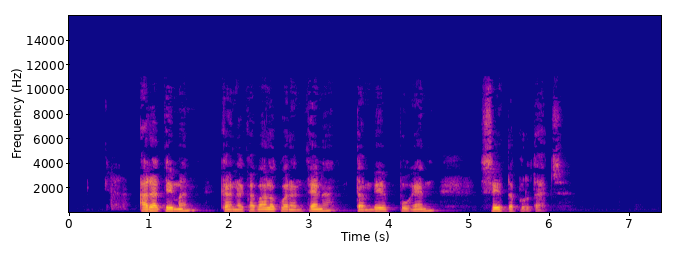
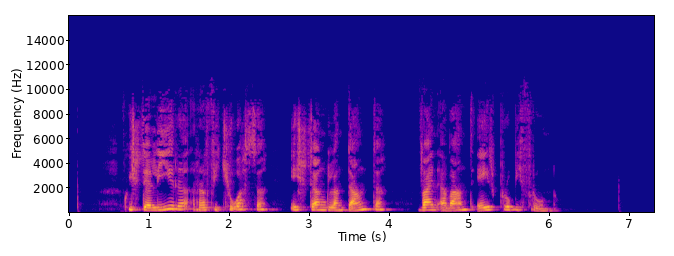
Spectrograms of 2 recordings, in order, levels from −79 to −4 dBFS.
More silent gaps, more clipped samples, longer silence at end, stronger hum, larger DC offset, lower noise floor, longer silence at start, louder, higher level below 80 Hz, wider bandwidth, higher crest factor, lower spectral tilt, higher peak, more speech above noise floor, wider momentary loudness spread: neither; neither; about the same, 1.25 s vs 1.25 s; neither; neither; second, -76 dBFS vs -80 dBFS; second, 0.5 s vs 0.7 s; about the same, -23 LUFS vs -24 LUFS; about the same, -72 dBFS vs -74 dBFS; about the same, 11 kHz vs 10.5 kHz; about the same, 22 dB vs 20 dB; first, -6.5 dB/octave vs -4.5 dB/octave; about the same, -2 dBFS vs -4 dBFS; about the same, 53 dB vs 56 dB; first, 20 LU vs 11 LU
